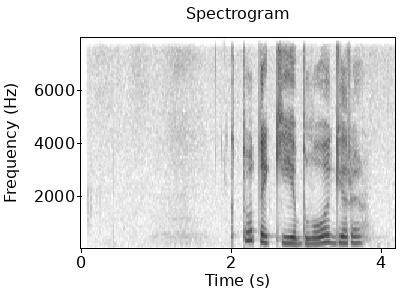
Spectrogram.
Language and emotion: Russian, sad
